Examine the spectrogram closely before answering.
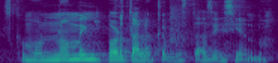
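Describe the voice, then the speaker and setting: A young woman with Italian as her first language, chatting fast as an interview guest and filling her talk with repeated yeses and fillers. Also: medium pitch, steady tone, gravelly, darkish tone, a little hiss or hum. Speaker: podcast guest. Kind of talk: casual interview chat.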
